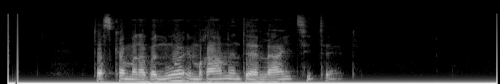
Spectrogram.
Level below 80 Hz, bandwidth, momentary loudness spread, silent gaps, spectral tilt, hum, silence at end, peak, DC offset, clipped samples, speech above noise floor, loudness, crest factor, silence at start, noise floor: -30 dBFS; 11.5 kHz; 12 LU; none; -7.5 dB/octave; none; 0 s; 0 dBFS; 70%; 0.7%; 27 dB; -22 LUFS; 18 dB; 0.05 s; -48 dBFS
